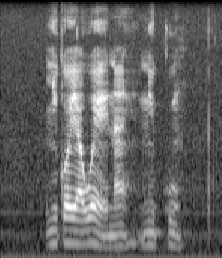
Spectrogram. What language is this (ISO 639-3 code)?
tso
